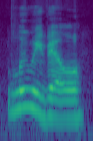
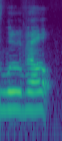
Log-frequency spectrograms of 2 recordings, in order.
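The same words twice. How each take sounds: First: The city name is said the outsider way. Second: The city name is said the local way. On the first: The speaker calls it wrong. "where I called it Louisville" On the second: The speaker calls it right. "But no, it's Louisville"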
